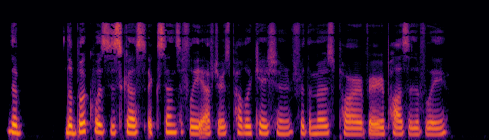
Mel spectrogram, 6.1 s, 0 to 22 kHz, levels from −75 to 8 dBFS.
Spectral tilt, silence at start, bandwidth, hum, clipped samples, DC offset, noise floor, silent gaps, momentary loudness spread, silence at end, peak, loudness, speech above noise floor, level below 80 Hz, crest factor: -4.5 dB/octave; 0.1 s; 11.5 kHz; none; under 0.1%; under 0.1%; -71 dBFS; none; 7 LU; 0.55 s; -2 dBFS; -18 LUFS; 53 dB; -60 dBFS; 16 dB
